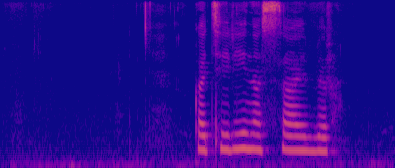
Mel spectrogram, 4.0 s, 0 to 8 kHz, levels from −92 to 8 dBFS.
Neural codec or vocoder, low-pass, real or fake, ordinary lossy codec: none; none; real; none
